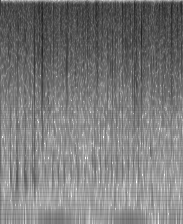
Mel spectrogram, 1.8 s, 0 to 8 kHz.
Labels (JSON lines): {"label": "biophony, rattle response", "recorder": "SoundTrap 500"}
